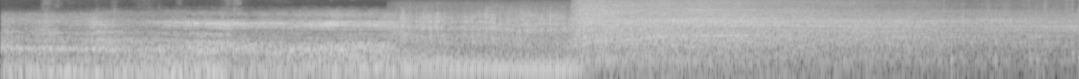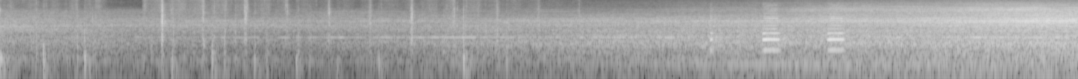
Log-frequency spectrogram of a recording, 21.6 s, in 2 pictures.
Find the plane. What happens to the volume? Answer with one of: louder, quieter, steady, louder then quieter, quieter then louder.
quieter then louder.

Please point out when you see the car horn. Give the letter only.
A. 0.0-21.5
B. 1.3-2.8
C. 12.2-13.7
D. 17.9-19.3
D.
